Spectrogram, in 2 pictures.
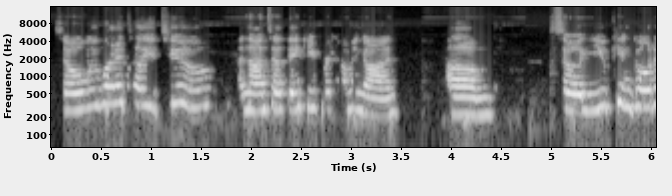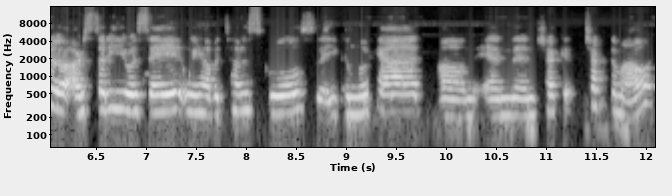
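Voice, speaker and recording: A woman's voice: high voice, moderate pace, dry recording, low-quality recording. A woman hosting a live webinar Q&A over a video call, chatting with many fillers and reading out viewer questions. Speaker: webinar host.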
